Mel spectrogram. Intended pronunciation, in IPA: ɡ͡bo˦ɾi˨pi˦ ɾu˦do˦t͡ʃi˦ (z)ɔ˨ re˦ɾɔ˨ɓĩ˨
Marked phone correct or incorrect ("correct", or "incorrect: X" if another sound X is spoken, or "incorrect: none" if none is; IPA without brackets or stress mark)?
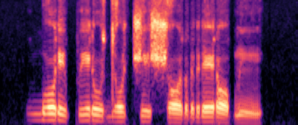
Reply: incorrect: ʃ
